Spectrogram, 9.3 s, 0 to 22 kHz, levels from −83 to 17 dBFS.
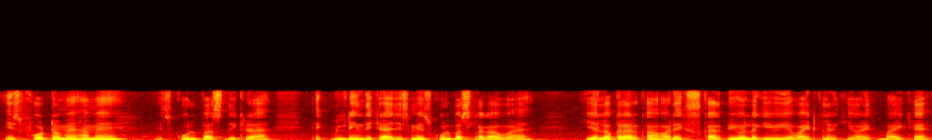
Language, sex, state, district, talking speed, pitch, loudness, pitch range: Hindi, male, Bihar, West Champaran, 220 wpm, 125 Hz, -16 LUFS, 120-130 Hz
